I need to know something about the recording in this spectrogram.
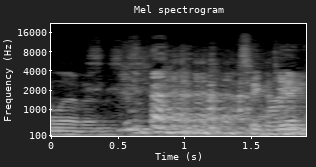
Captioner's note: audience laughing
